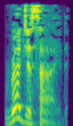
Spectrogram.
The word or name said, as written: regicide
